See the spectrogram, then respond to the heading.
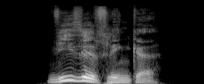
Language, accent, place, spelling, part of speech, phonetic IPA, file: German, Germany, Berlin, wieselflinke, adjective, [ˈviːzl̩ˌflɪŋkə], De-wieselflinke.ogg
- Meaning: inflection of wieselflink: 1. strong/mixed nominative/accusative feminine singular 2. strong nominative/accusative plural 3. weak nominative all-gender singular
